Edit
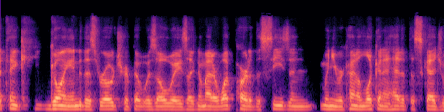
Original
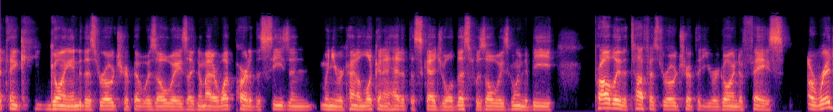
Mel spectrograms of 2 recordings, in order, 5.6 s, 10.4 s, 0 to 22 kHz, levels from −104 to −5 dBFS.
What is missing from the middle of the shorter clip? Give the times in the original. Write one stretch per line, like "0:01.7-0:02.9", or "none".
none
